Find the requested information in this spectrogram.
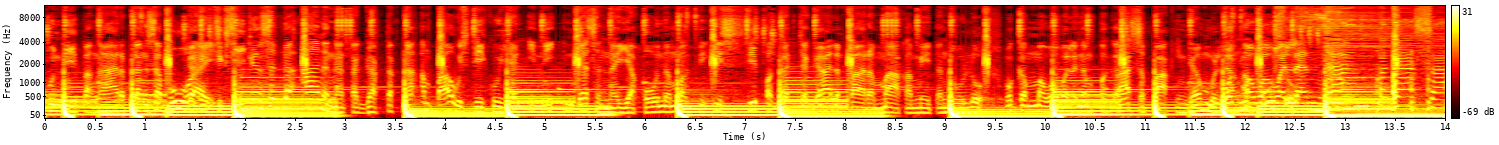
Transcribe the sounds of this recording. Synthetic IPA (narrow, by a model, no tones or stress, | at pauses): kʊnd̪ipɐŋaːɾɐp̚lɐŋsɐbuːhɐjsɪɡsiːɡɐnsɐd̪ɐʔaːnɐnːɐt̪ɐɡɐk̚t̪ɐk̚nɐʔɐŋpaːwɪsd̪ikʊjanɪniʔɪnɡ̪asɐnɐjɐkonɐmɐɡ̚t̪iʔisipːɐɡ̚kːɐt̪̚t͡ʃɐɡaːlɐŋpaːɾɐmɐkɐmit̪ɐŋd̪uːlowɐɡ̚kːɐŋmɐwawɐlanɐŋpɐɡʔaːsɐpaːkɪŋɡɐmʊlaŋɐwawɐlanːɐŋpɐɡʔaːsa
